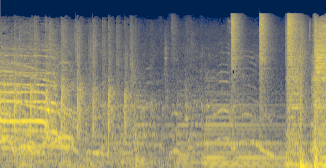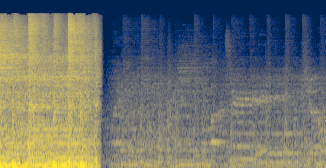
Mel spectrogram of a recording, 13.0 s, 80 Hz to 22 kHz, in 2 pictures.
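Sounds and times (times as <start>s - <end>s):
rock band playing loudly: 3.4s - 12.6s.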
